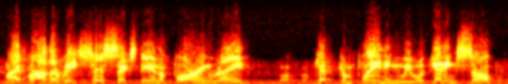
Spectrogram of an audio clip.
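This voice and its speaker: A man's voice: extremely high pitch, fairly even intonation, moderate pace, background noise. An actor playing a blunt, nosy, callous working-class man in a 1950s radio drama, chatty and folksy. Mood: chummy. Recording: dull old radio, crowd behind.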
